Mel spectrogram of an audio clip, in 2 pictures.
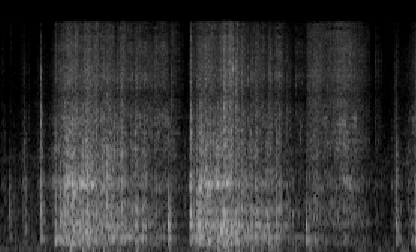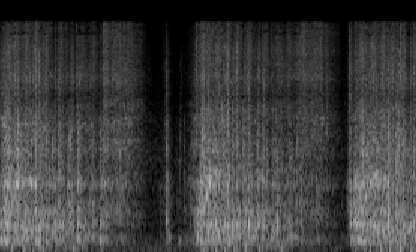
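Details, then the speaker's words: Free curbside Snapper mower, long unused, intake cleaned: catches and runs rough a couple of seconds then dies, repeatedly; suspected shot carburetor diaphragm. "let's try one more time hear that diaphragm might be shot in the carburetor but we'll see it'll come back maybe"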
